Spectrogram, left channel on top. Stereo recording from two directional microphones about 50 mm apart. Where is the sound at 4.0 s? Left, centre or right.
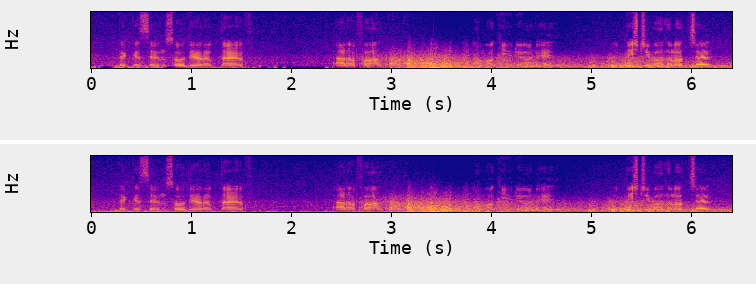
Left.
